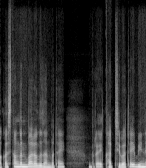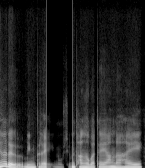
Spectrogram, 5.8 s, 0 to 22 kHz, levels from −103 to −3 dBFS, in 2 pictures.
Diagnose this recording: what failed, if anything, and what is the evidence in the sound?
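The speech signal was likely broken at an intermittent analogue connection while the input after it stayed live. From 3.84 to 4.36 s there is an audio dropout to a faint residue. The speech cuts abruptly and leaves only a faint leak roughly 25 dB down, then returns mid-flow.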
